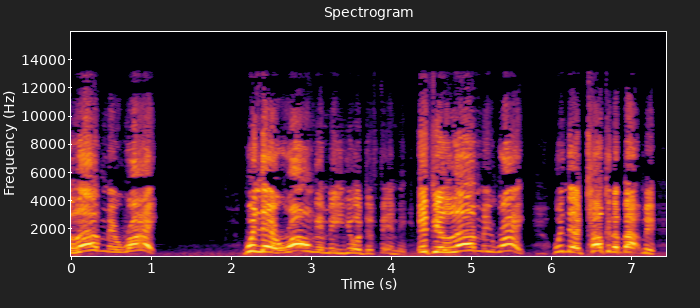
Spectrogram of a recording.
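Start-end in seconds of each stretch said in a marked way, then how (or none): 3.4-4.2 softer, lower closing words; dropped to a hush. Real, not acted. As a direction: let it fall to a near hush. Preacher drops voice for effect.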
